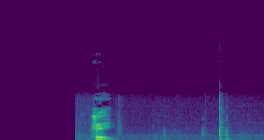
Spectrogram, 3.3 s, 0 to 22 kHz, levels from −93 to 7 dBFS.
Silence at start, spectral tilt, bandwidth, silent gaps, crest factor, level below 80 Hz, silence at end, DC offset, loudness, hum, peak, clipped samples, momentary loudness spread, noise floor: 1.15 s; -6 dB/octave; 7.4 kHz; none; 24 dB; -64 dBFS; 0.45 s; under 0.1%; -19 LUFS; none; -2 dBFS; under 0.1%; 18 LU; -59 dBFS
